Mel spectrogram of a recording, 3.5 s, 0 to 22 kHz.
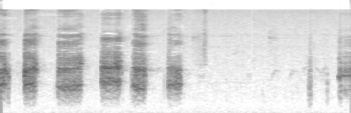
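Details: Red junglefowl hen, wild, calling for a rooster on 17 February 2021: five loud coarse notes in quick succession, then faint scattered clucks over low background hiss.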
